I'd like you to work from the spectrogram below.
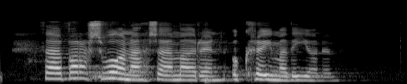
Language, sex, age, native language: Icelandic, female, 13, Icelandic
